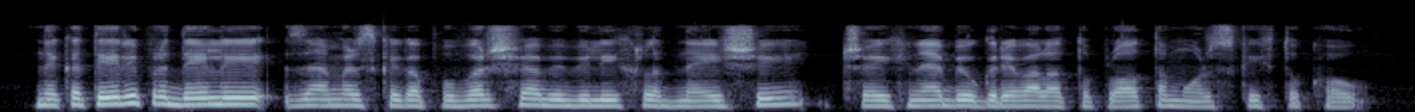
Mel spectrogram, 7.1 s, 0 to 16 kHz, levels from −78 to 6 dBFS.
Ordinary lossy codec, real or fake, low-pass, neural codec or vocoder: AAC, 48 kbps; real; 7.2 kHz; none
